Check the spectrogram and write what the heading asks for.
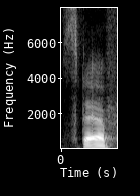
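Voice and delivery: स्टाफ with a flat "æ", staeff; native English pronunciation. Shown as a demonstration. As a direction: say स्टाफ with the vowel of "cat". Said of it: "इसका जो actual pronunciation है".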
